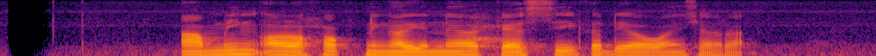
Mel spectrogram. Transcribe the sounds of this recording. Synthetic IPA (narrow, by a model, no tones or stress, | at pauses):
ʔamiŋʔɔlɔhɔk̚niŋalinɛlkɛsikərdiwawaɲt͡ʃaɾa̰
